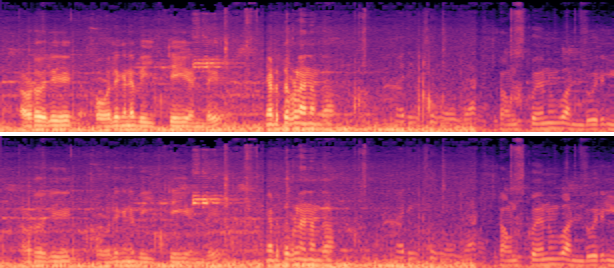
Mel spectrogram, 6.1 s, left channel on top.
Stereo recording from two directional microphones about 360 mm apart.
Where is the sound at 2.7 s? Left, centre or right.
Left.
